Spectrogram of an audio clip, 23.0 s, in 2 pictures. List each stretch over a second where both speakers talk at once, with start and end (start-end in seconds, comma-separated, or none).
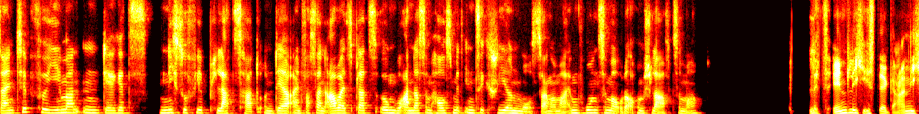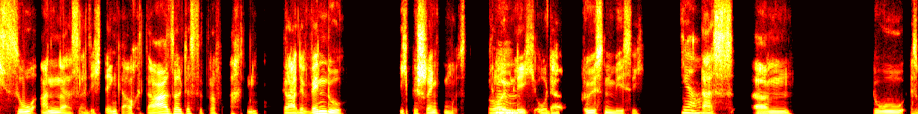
none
